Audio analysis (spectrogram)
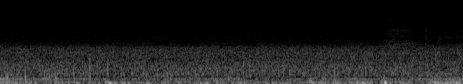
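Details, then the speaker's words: Lasko 20-inch Elite Collection Cyclone four-speed floor fan on speed one: steady low whooshing hum, already fairly loud, no knocks or wobble; normal low-speed running. "It is already quite loud on the speed one, but I'm assuming it has the thicker blade set than the thinner blade set."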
